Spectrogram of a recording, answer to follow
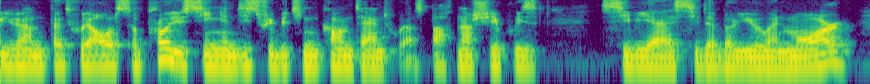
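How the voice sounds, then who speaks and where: A man's medium-pitched, somewhat breathy voice in a French accent at a moderate pace, with a quiet background. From France. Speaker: chief marketing officer. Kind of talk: interview.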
